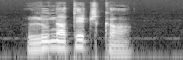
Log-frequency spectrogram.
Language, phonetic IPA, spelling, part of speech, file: Polish, [ˌlũnaˈtɨt͡ʃka], lunatyczka, noun, Pl-lunatyczka.ogg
